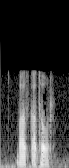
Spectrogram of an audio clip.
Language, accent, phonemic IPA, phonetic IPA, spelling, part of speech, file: Armenian, Eastern Armenian, /bɑzkɑˈtʰor/, [bɑzkɑtʰór], բազկաթոռ, noun, Hy-բազկաթոռ.ogg
- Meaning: armchair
